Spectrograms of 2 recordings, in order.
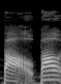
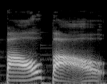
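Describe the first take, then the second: First: The second syllable has a light neutral tone. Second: Both syllables carry a full third tone. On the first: The speaker calls it right. "the second becomes neutral" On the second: The speaker calls it wrong. "instead of saying 宝宝"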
